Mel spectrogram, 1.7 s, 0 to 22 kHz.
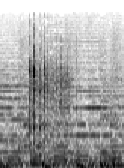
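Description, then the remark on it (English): A quick burst of hard little clicks and rattles as dice tumble across a table and land on 14, fairly crisp, settling within a second over a steady musical backdrop. “14 on the dice, so it's not going to flinch, but 14 plus 4, 18 to hit.”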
